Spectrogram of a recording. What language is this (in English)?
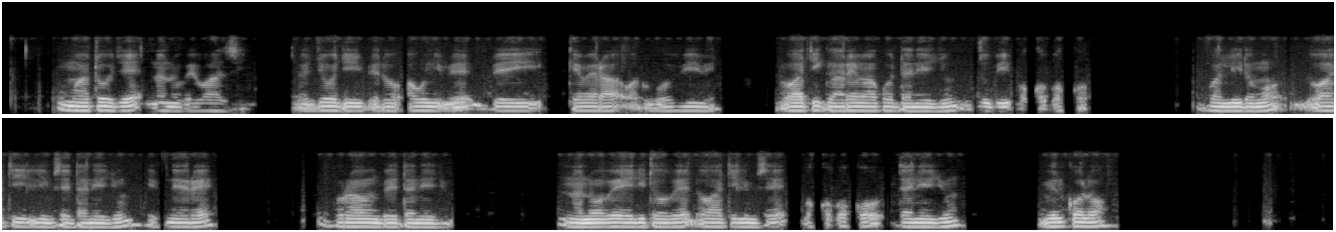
Fula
